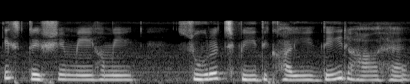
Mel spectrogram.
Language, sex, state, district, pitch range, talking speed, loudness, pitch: Hindi, female, Punjab, Fazilka, 205-230 Hz, 145 wpm, -17 LUFS, 215 Hz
